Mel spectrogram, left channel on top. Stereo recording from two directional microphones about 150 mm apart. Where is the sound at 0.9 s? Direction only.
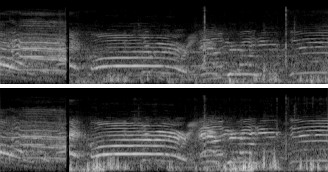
25° right (ahead or behind).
